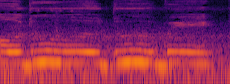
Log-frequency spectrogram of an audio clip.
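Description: A toddler singing in long held notes, each on a nearly level pitch with a brief dip between them, about four notes in two seconds.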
